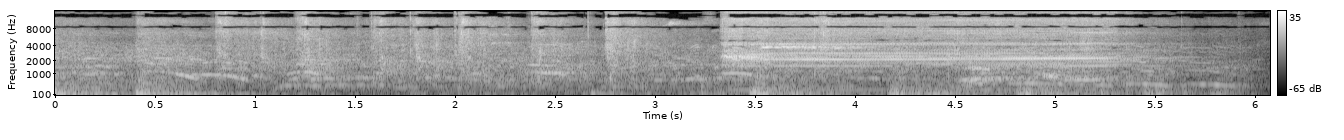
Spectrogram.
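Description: Indoor basketball game: a basketball thudding on a hardwood gym floor and sneakers squeaking, over spectators talking. The sound drops away suddenly at the very end.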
